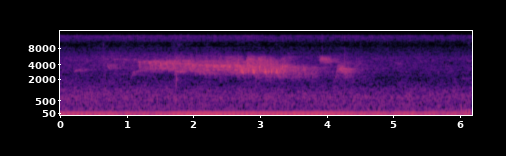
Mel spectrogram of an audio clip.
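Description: A songbird singing a high, fast trilling song that steps between several pitches, lasting about four seconds.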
